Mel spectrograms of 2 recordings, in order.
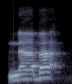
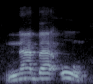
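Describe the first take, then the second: First: The word ends abruptly on the glottal stop. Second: The word ends with a vowel after the hamzah.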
